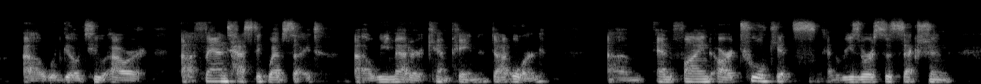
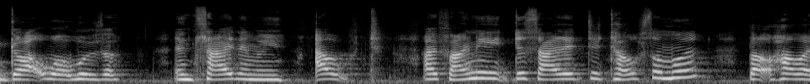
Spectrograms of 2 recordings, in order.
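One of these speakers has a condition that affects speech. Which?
The second: cerebral palsy.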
